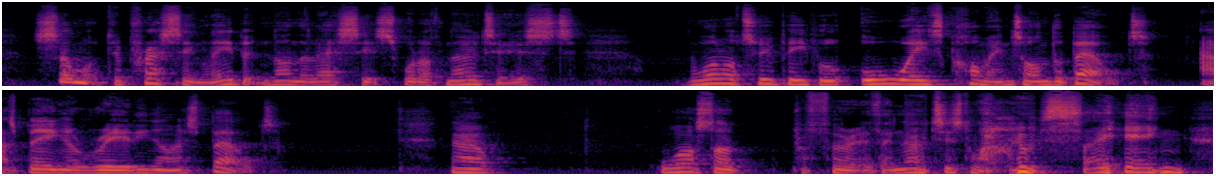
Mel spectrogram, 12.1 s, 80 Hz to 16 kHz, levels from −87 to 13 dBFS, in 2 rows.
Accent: British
